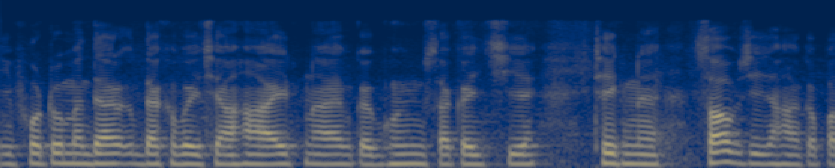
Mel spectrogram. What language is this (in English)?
Maithili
